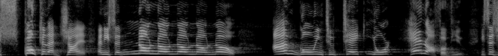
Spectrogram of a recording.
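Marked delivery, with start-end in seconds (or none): 1.8-6.9 high insistent refusal; defiant David. Acted. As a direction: push back hard on the giant. David defying Goliath, acted.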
